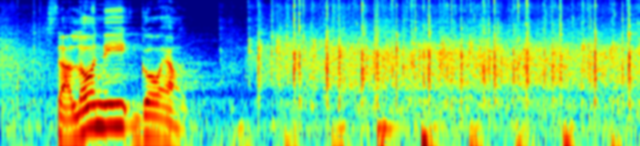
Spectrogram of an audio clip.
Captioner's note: audience applauding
